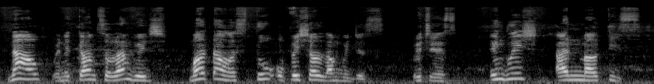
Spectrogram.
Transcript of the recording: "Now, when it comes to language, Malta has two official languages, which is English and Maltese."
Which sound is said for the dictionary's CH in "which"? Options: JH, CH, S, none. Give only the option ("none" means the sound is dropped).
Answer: CH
